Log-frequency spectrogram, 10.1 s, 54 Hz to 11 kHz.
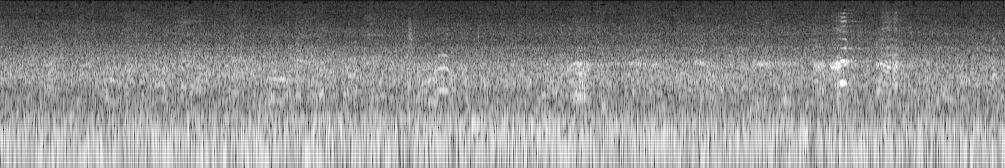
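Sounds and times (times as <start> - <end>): low background noise: 0.0 - 10.0
geese honking: 7.0 - 9.1.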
